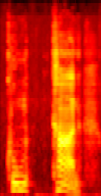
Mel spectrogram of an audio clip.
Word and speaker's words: Cwmcarn: Kumkan Scenic Drive, which in Welsh it is spelled like this, and then in English it would sound more like this. Cwmcarn.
